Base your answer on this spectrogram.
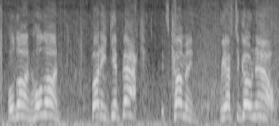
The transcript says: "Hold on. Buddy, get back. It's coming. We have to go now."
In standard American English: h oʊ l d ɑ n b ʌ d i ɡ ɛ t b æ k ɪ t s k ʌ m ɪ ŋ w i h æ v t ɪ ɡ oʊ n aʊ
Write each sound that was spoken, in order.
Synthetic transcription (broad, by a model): h oʊ l d n b ʌ d i ɡ ɛ t b æ k ɪ t s k ʌ m ɪ ŋ w i h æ f t ɪ ɡ oʊ n aʊ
